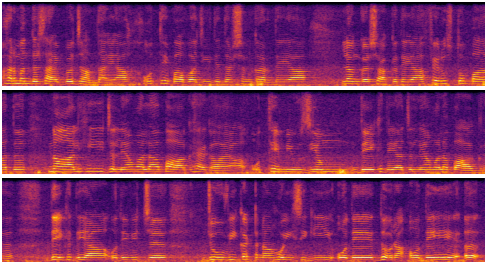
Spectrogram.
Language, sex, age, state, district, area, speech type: Punjabi, female, 18-30, Punjab, Pathankot, rural, spontaneous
